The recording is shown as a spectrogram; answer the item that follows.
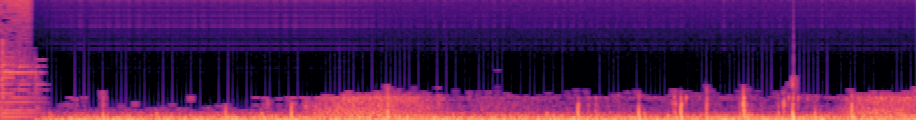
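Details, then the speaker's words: Normal vesicular breath sound heard over the back of the chest: soft, low rustling breath sound, filtered through lung tissue, with faint thumps. "el mundo pulmonar es el ruido repentino normal que filtrado a través del tejido pulmonar se oculta sobre la pared de atrás"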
